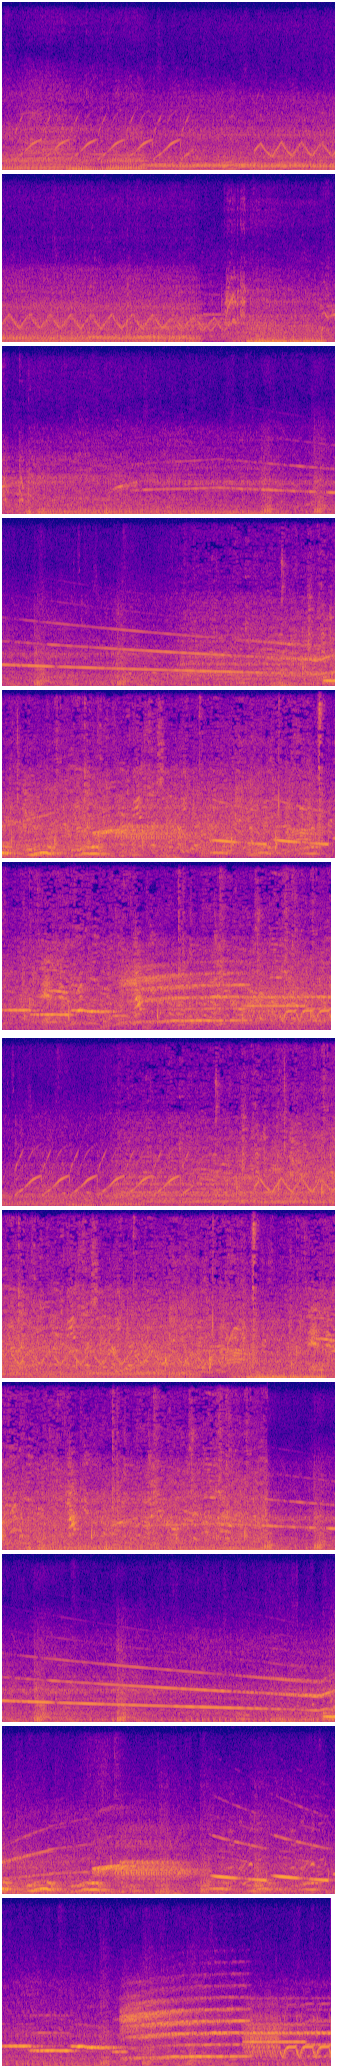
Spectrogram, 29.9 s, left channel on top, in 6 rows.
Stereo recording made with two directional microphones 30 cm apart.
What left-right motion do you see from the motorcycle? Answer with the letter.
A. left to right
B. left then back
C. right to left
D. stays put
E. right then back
A.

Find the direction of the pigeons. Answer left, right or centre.
centre.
